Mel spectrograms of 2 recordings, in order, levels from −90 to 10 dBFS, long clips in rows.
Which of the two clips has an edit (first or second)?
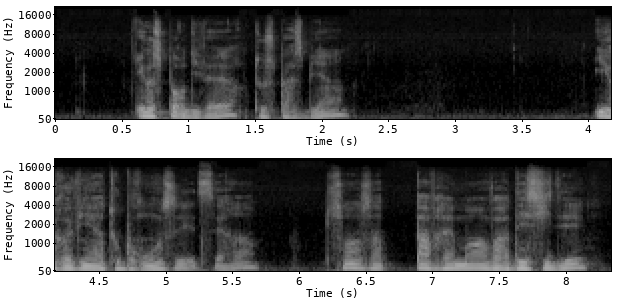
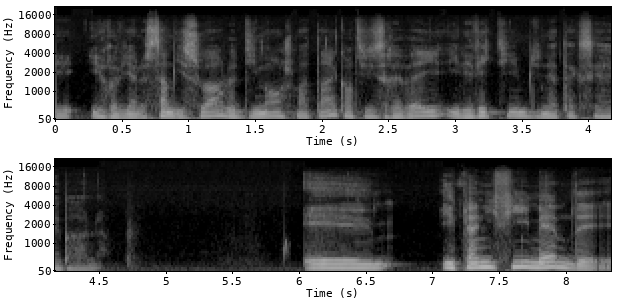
second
